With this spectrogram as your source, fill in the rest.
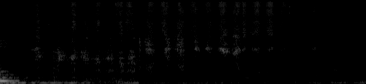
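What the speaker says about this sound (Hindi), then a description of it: "3/4 टीस्पून अजवाइन हाथ में मसल के डालेंगे।" Ajwain (carom seeds) being rubbed and crushed between the palms over a bowl of maida flour, a soft, rhythmic rasping repeated many times, quiet and close.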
